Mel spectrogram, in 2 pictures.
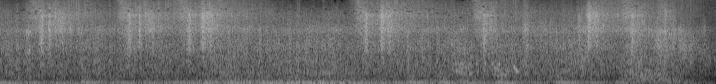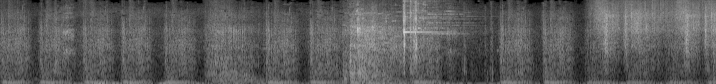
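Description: A large creature's footsteps thud rhythmically as it runs over grass.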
